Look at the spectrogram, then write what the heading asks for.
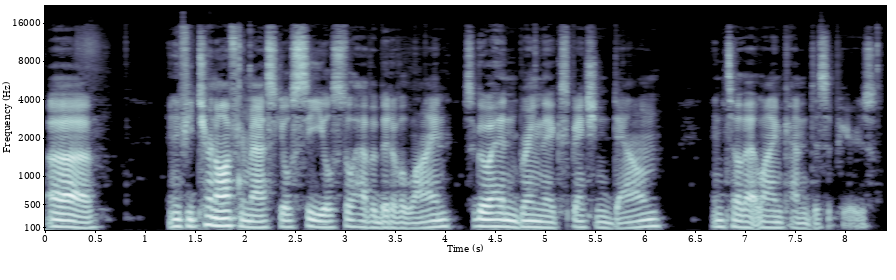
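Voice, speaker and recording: Low, slightly raspy man teaching software casually. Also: normal speed. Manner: hesitant, thinking aloud while working. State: has a cold. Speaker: tutorial presenter. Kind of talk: casual unscripted software screencast lesson.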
